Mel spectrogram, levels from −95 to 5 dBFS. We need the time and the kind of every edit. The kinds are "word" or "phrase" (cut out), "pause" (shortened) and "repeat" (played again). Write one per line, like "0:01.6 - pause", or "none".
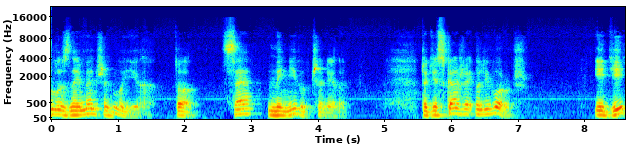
0:00.9 - word
0:01.7 - pause
0:03.1 - pause
0:06.4 - phrase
